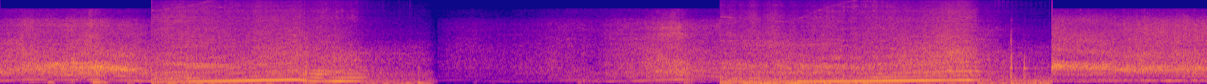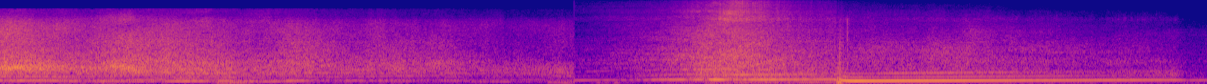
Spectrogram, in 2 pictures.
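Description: Turbocharged four-cylinder hot-hatch engines driven hard in a run of cut-together driving clips. The engine note climbs twice in the first ten seconds as the car accelerates, over a loud rushing noise. A car passes by a little before the end, then an engine holds a steady note.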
